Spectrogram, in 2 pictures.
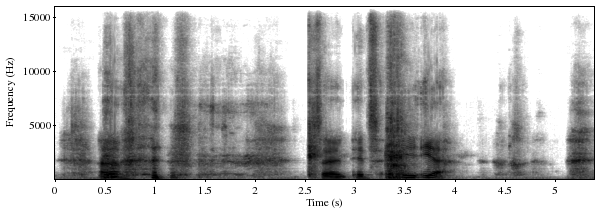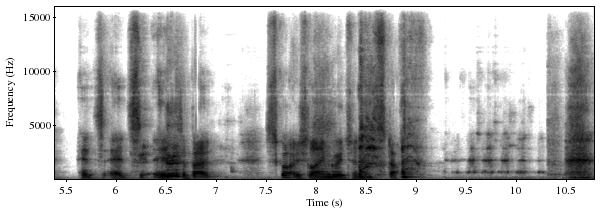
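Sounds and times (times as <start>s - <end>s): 
soft voiced sounds: 0.2s - 0.9s, 1.7s - 10.7s
speech: 0.3s - 1.5s, 2.6s - 4.0s, 5.6s - 9.1s
person coughing: 0.5s - 1.9s, 3.3s - 3.7s, 6.3s - 6.9s, 8.0s - 9.2s, 10.4s - 10.7s
laughter: 0.5s - 2.1s, 4.4s - 4.8s, 6.2s - 7.0s, 9.3s - 10.7s.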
